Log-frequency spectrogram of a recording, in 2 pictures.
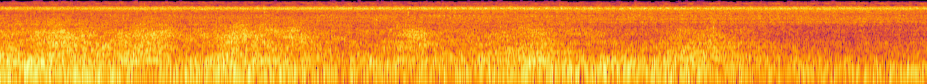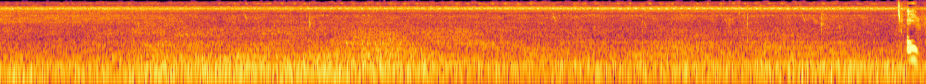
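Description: A chorus of insects makes a steady, high-pitched drone. A lower, rougher noise runs beneath it, heavier in the first half and easing after about eight seconds.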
